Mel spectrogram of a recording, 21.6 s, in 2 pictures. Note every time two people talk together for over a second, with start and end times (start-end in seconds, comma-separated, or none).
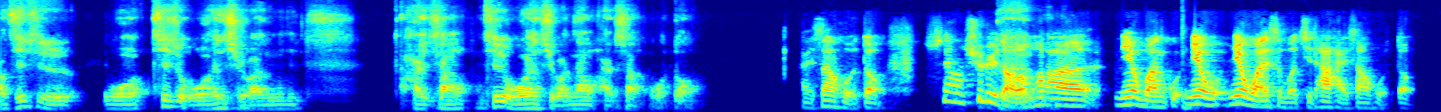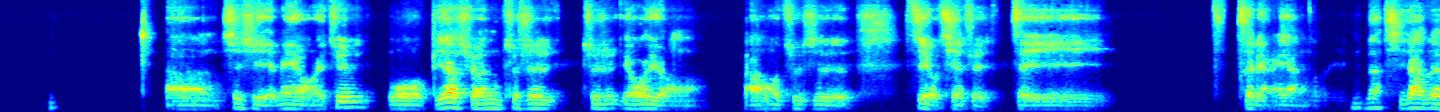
none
